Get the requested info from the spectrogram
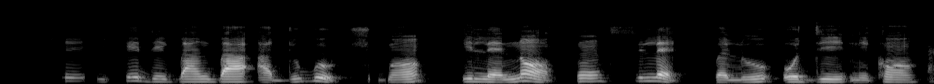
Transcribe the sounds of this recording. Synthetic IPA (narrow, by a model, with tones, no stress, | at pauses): ʃe˧i˨ke˦˨de˨˧ɡ͡ba˧ŋ̩˦ɡ͡ba˧a˨du˨˦ɡ͡bo˦˨ | ʃu˨ɡ͡bɔ̃˨˦ | i˧lɛ˨nãː˦˨kũ˦si˦lɛ˦˨ | k͡pɛ˨lu˨˦o˧di˧nĩ˨kã˧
